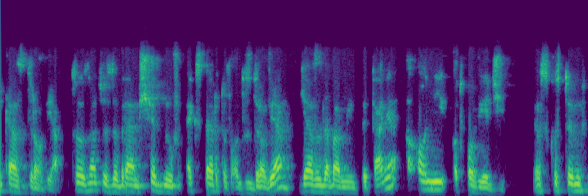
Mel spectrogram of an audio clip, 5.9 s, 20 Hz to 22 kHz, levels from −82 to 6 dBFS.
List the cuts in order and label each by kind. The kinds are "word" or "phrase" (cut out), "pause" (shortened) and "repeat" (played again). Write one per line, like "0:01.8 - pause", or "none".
none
